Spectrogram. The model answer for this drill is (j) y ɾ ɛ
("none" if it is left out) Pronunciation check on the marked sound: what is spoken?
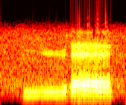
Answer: j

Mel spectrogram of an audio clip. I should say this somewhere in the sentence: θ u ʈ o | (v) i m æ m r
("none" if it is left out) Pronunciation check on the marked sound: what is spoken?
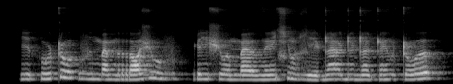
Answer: v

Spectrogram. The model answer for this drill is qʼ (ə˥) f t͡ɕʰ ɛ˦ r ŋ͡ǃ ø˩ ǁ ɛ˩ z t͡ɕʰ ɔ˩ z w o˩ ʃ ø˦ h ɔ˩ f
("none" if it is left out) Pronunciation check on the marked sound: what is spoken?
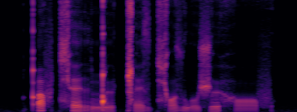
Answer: ə˥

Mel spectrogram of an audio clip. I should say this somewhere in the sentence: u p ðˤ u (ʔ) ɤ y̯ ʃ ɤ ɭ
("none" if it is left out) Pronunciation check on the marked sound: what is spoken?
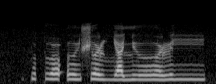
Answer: ʔ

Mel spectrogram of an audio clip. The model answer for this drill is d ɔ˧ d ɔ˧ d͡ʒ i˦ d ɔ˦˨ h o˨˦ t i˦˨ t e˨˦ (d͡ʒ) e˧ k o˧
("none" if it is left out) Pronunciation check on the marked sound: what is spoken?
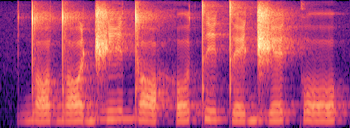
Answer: d͡ʒ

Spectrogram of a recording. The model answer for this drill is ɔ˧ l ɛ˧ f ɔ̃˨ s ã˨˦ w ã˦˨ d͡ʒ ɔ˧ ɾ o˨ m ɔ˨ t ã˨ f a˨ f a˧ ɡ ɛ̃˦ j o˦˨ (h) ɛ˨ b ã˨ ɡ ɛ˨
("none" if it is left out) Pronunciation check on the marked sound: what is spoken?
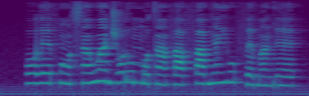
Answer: f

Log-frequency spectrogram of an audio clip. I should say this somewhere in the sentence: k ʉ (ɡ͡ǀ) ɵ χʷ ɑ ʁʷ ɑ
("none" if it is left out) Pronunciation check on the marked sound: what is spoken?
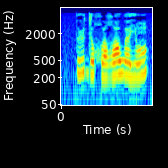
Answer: d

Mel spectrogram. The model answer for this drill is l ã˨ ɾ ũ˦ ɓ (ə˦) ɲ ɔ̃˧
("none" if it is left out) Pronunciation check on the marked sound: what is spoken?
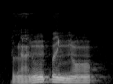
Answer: ə˦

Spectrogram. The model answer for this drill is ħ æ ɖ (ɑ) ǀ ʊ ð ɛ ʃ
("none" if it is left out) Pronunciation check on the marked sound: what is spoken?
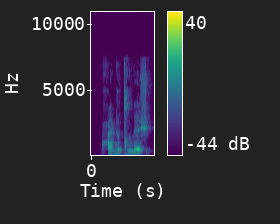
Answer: ə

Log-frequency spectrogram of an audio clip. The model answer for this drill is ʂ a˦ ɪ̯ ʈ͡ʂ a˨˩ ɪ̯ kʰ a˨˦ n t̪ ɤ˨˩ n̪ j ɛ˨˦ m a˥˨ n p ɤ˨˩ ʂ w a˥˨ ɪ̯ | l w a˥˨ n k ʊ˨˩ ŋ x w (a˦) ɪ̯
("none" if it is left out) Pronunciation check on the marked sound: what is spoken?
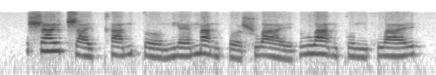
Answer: a˨˦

